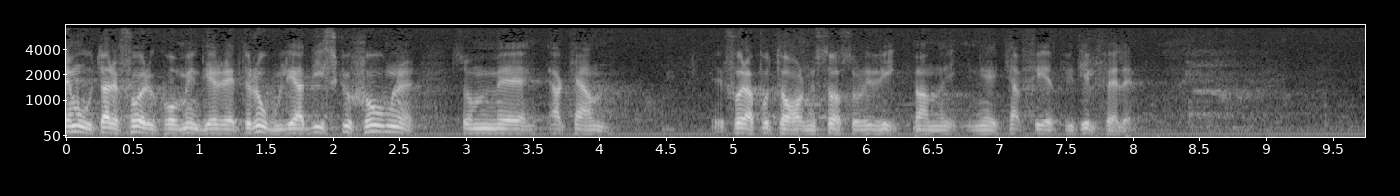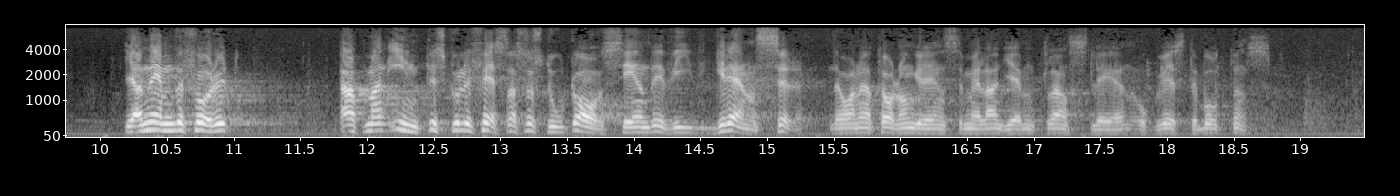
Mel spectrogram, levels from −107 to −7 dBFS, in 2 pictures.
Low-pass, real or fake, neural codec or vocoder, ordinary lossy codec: 7.2 kHz; real; none; none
